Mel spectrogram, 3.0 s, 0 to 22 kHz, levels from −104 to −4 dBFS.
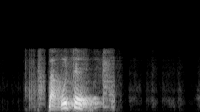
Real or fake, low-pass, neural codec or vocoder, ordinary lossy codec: fake; 3.6 kHz; codec, 16 kHz in and 24 kHz out, 0.6 kbps, FireRedTTS-2 codec; AAC, 32 kbps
